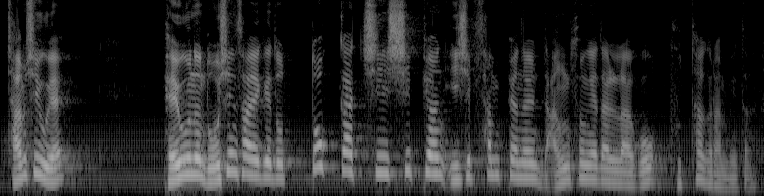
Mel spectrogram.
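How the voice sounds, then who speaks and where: Man, pastor, sermon, high voice, very animated delivery. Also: normal speed. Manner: animated, swings between loud emphasis and hushed asides.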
